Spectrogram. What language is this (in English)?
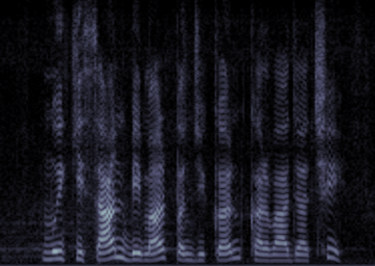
Magahi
